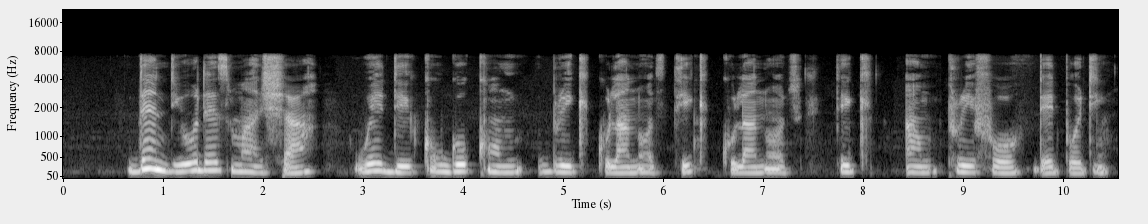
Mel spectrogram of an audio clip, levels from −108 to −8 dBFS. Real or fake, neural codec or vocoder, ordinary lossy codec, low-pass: real; none; none; 7.2 kHz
